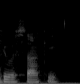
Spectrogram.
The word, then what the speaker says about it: Kiyosaki: Kiyosaki.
